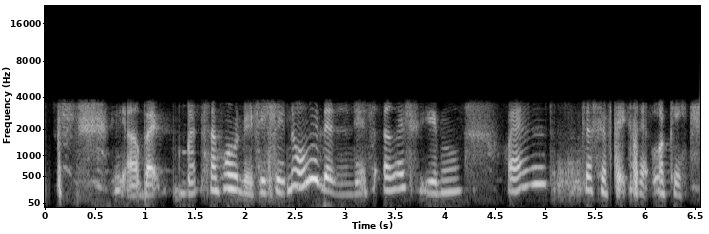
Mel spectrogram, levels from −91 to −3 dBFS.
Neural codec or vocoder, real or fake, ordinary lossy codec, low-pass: codec, 16 kHz, 1 kbps, X-Codec, HuBERT features, trained on balanced general audio; fake; Opus, 64 kbps; 3.6 kHz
